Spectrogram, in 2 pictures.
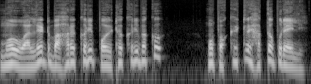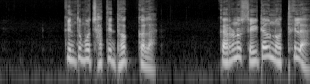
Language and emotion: Odia, fearful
